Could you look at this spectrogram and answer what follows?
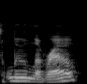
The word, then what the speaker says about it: LuLaRoe: I'd be so good in LuLaRue. Am I saying it wrong? Probably. I think it's LuLaRoe.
